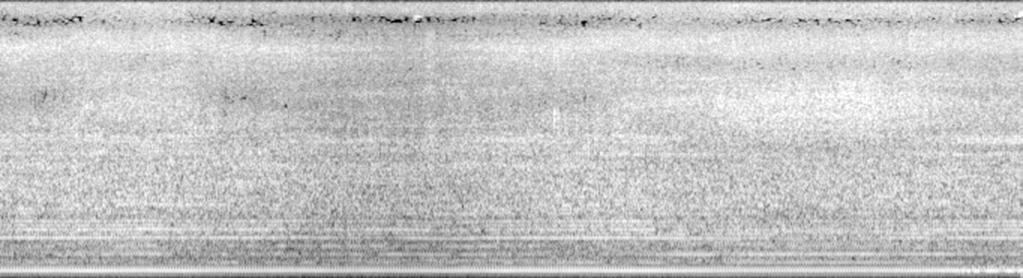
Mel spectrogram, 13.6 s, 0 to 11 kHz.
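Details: Toro Super Recycler GTS 6.0 hp self-propelled mower, after a complete gear drive rebuild for grinding and slipping, tested in the yard: steady, even single-cylinder drone with no knocks, grinding or slipping; mower and drive are fixed and healthy.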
